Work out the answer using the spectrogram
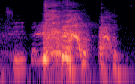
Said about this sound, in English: Hang on, I've got a cough again.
